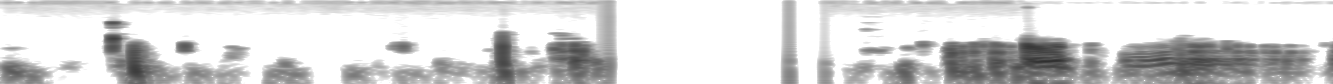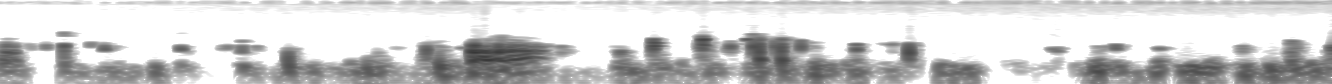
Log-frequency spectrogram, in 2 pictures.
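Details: Irregular gurgling and low rumbling bursts from the belly with quiet gaps, suggested to be hunger; ordinary stomach growling (borborygmi).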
